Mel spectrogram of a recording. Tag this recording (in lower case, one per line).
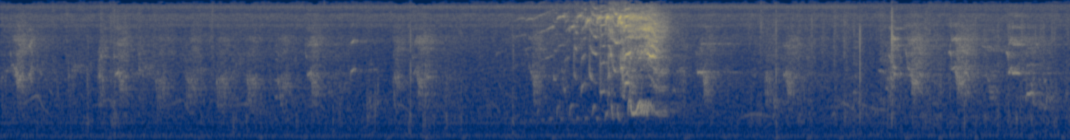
turkey gobbling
